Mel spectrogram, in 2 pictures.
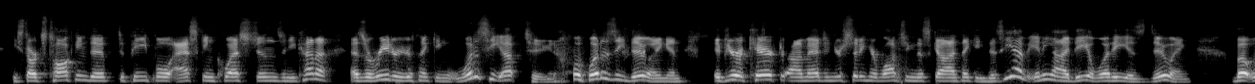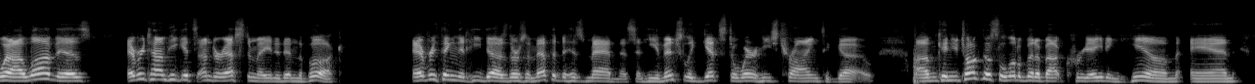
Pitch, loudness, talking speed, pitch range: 170 Hz, -22 LUFS, 230 wpm, 155-190 Hz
